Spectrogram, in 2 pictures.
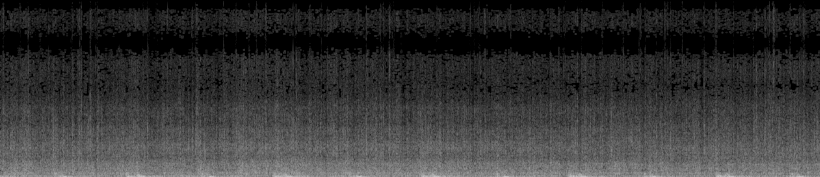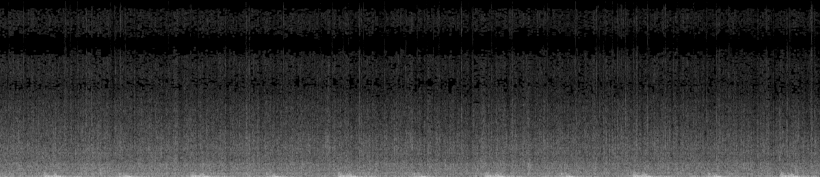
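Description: Heavy rain drumming on a car's roof and windshield, with the windshield wipers sweeping and a regular low thump about once a second.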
